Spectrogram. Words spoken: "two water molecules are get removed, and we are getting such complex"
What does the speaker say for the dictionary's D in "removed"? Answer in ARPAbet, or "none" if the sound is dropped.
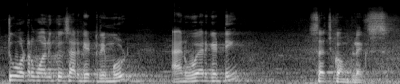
D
